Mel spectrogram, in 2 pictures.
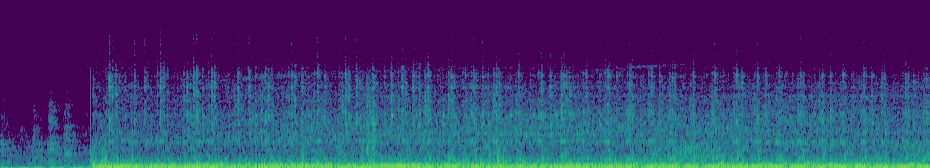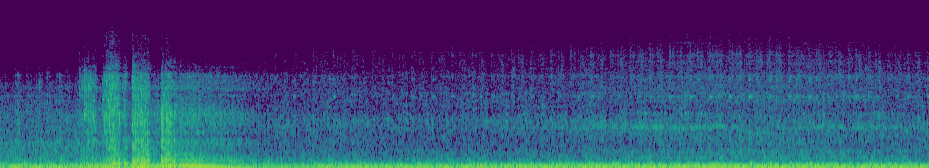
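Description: A car engine idles with a deep, rumbling exhaust.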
